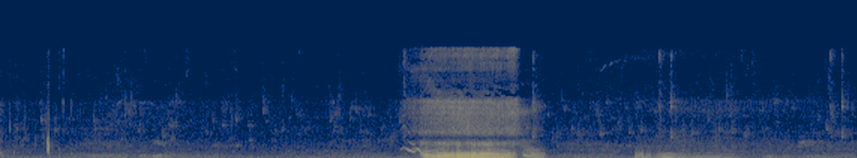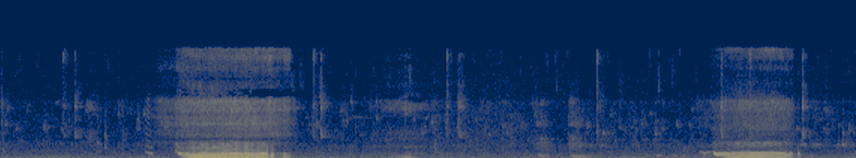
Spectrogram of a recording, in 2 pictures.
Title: Smokey the snoring pug (funny-cute-sleeping) Pugs Life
